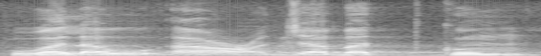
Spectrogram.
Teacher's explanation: यहाँ पर देखें, आ हमज़ा आइन ज़बर आ, इसको लोग आइन को हज़फ कर देते हैं, तो आइन आपको पढ़ना है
